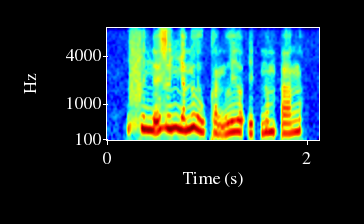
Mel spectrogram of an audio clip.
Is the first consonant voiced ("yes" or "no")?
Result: no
